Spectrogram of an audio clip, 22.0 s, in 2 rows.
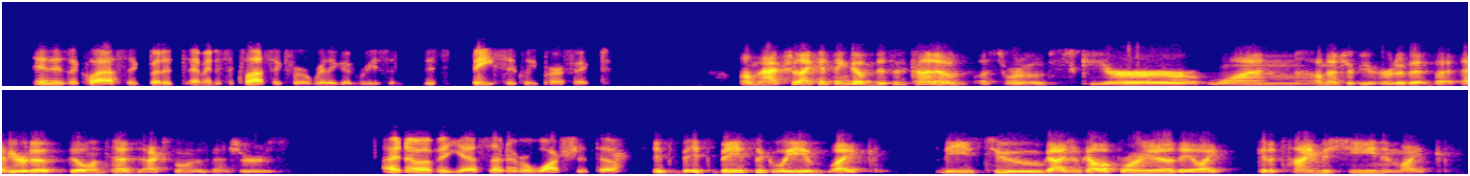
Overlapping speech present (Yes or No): No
